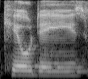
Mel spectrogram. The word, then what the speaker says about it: killdeer: I reference killdees, which are killdeers, but we pronounce them killdee.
